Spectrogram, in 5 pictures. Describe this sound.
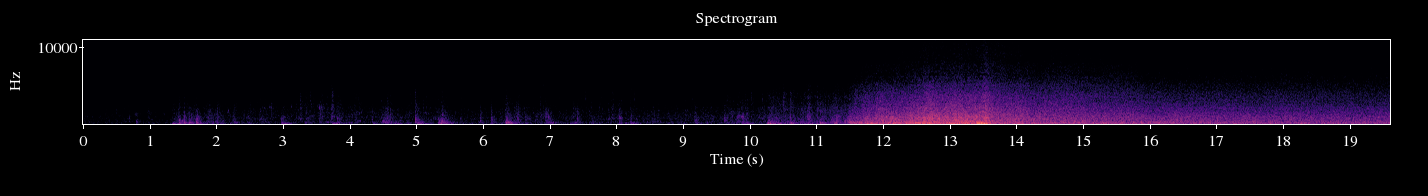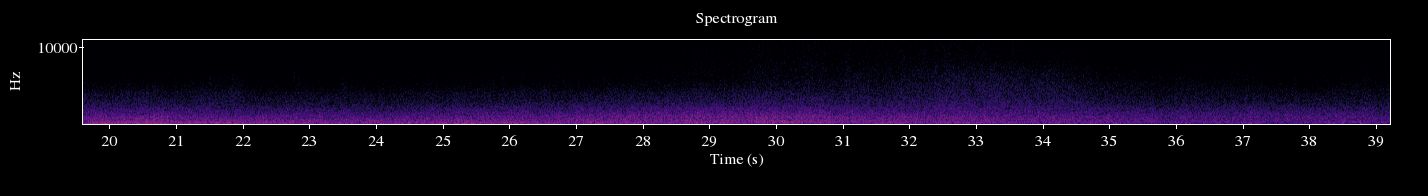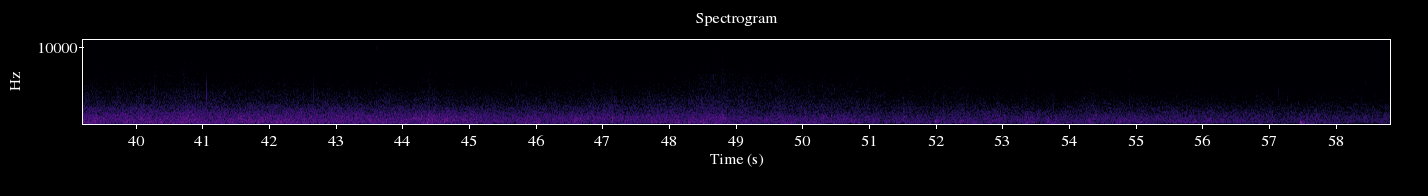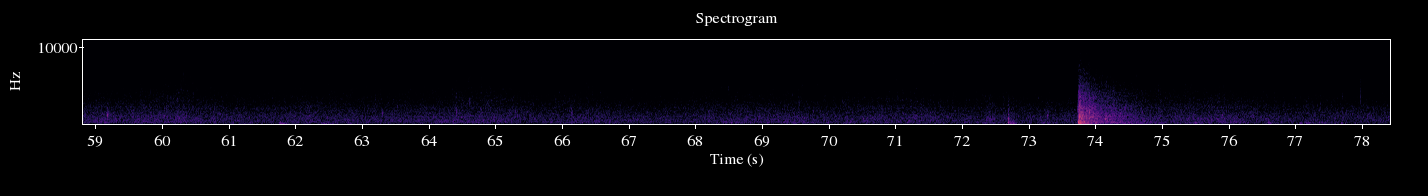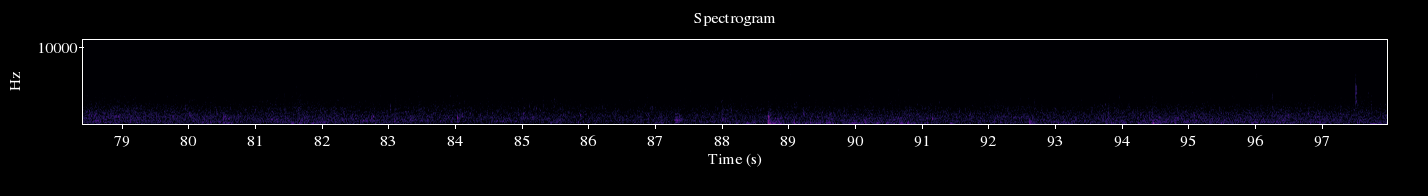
glacier rubbing against itself until it splits apart with a roar
This is in Glacier Bay, Alaska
